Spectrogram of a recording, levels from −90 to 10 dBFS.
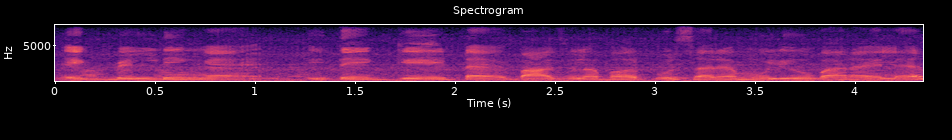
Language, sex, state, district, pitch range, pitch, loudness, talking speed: Marathi, female, Maharashtra, Mumbai Suburban, 195-215 Hz, 205 Hz, -14 LUFS, 180 wpm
